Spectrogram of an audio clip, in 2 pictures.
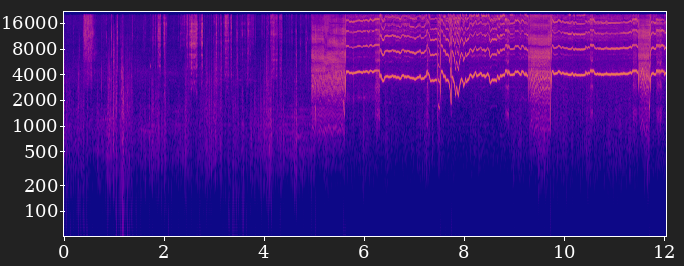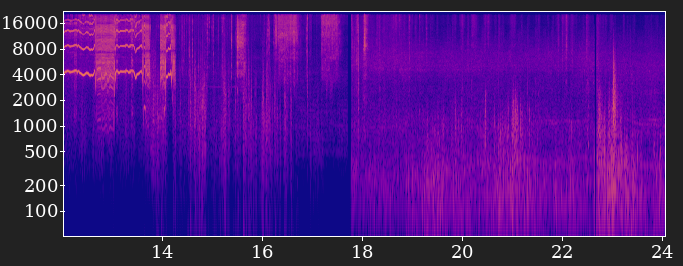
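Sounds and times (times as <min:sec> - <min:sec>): chainsaw cutting log: 0:05.0 - 0:14.3.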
